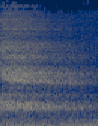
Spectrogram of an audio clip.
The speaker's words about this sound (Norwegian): Rolig pust inn her. Et mykt og langt pust ut.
